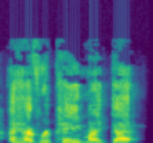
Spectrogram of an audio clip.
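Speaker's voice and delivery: very high, tiny mouse voice; squeaky mouse. A narrator's reading. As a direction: squeak a formal declaration. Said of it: "the mouse replied".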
